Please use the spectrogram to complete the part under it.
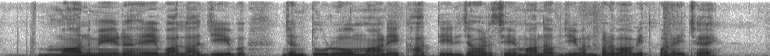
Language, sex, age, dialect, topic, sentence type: Maithili, male, 18-24, Angika, agriculture, statement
